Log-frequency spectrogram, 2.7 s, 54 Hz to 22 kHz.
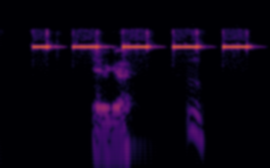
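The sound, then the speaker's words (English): A 60-minute wind-up timer, set by turning a knob, goes off as its countdown reaches zero, sounding shrill, high beeps in quick repeating bursts, while a voice briefly speaks over it partway through. “And it'll count down back to zero, and at zero it'll go off. So you hear it.”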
